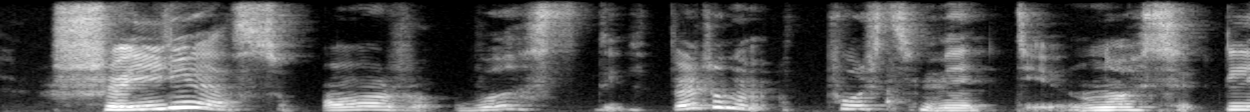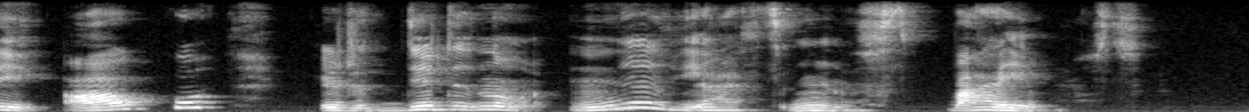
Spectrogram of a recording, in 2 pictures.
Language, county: Lithuanian, Vilnius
